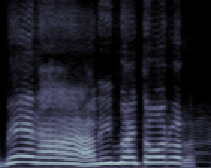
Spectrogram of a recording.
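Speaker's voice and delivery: mother yelling. Retold or imitated. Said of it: "and yelling".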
